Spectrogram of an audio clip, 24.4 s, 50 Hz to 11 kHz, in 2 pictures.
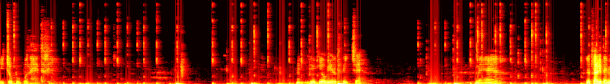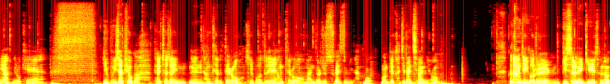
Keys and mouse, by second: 0.0 click, 1.0 alt+middle click, 1.5 alt+right click, 1.8 alt+middle click, 2.0 alt+middle click, 2.0 alt+right click, 2.1 alt+right click, 2.6 alt+middle click, 2.9 alt+right click, 3.8 right click, 4.7 alt+right click, 5.1 click, 5.7 alt+right click, 6.6 click, 6.6 alt+right click, 6.6 w, 6.9 middle click, 8.7 alt+middle click, 9.2 right click, 9.2 alt+middle click, 9.9 click, 10.3 right click, 10.3 click, 10.7 click, 10.9 alt+click, 11.8 alt+middle click, 12.1 alt+click, 12.8 alt+middle click, 14.7 alt+click, 15.2 alt+middle click, 15.6 alt+click, 17.4 click, 17.8 alt+click, 18.1 alt+middle click, 18.5 alt+click, 19.0 alt+click, 20.7 alt+click, 23.7 alt+click.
